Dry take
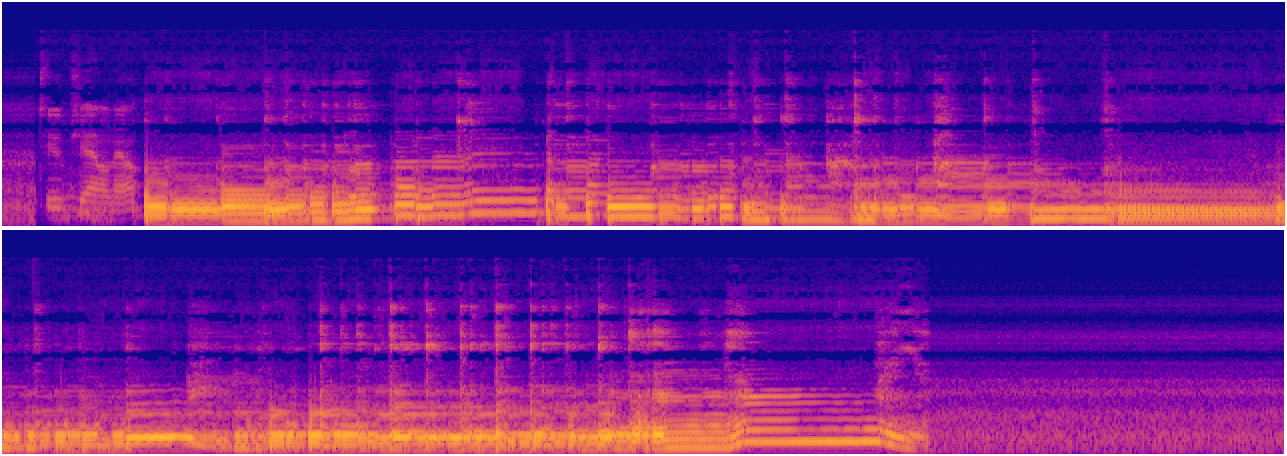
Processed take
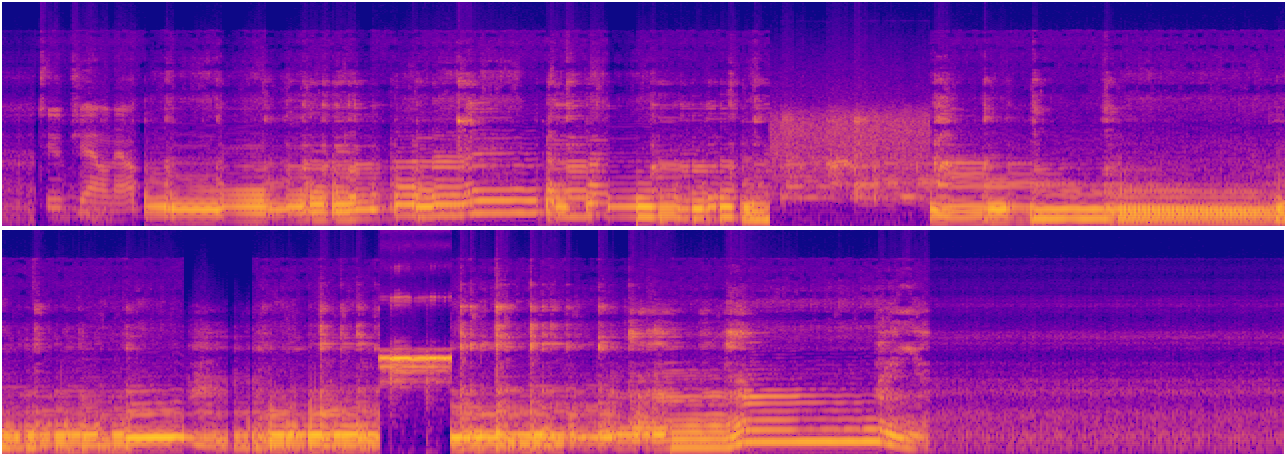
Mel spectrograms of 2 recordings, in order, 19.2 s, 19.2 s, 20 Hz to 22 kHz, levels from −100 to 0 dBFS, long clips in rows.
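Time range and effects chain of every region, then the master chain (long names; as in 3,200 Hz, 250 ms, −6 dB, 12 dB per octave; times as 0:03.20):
0:00.96–0:04.77: high-pass filter 230 Hz + compressor whose output falls as the input rises −26 dBFS, ratio −0.5
0:05.76–0:06.97: linear delta modulator 16 kbit/s, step −35 dBFS + elliptic high-pass filter 420 Hz
0:10.98–0:11.50: low-pass filter 5,100 Hz 24 dB per octave + output level in coarse steps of 16 dB
0:12.45–0:12.99: high-pass filter 250 Hz + voice inversion scrambler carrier 2,700 Hz
0:13.83–0:14.64: high-pass filter 540 Hz 6 dB per octave + high-shelf EQ 2,200 Hz −8 dB + double-tracking delay 21 ms −8 dB
whole clip: high-shelf EQ 2,300 Hz +11 dB; leveller curve on the samples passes 1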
